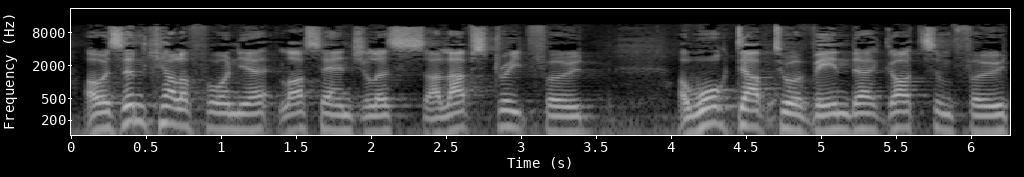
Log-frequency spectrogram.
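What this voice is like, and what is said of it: New Zealand accent. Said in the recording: “you have an accent ... I'm from New Zealand”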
